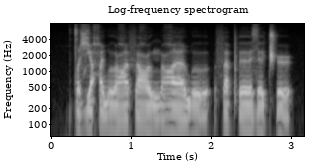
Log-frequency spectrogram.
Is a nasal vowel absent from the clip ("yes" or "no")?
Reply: yes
